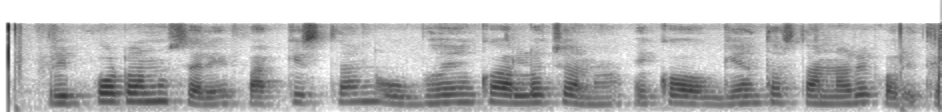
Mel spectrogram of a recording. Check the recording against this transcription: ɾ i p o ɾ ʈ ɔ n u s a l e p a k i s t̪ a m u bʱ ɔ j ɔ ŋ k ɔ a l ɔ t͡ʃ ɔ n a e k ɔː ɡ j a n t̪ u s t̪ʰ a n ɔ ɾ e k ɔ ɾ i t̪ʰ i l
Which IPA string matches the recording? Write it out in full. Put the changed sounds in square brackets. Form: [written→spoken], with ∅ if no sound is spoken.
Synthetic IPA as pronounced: ɾ i p o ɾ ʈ ɔ n u s a [l→ɾ] e p a k i s t̪ a [m→n] u bʱ ɔ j ɔ ŋ k ɔ a l [ɔ→o] t͡ʃ ɔ n a e k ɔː ɡ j a n t̪ [u→ɔ] s t̪ʰ a n ɔ ɾ e k ɔ ɾ i t̪ʰ i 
